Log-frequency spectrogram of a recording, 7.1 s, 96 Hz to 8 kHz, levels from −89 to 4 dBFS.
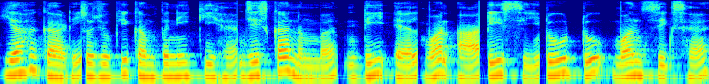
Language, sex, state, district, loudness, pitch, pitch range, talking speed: Hindi, male, Bihar, Gopalganj, -26 LUFS, 145 Hz, 130-160 Hz, 160 wpm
